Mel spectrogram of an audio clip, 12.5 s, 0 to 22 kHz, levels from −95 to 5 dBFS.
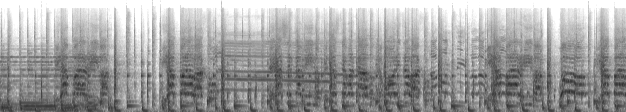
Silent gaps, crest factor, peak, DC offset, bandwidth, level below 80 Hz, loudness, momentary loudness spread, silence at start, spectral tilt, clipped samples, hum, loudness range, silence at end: none; 16 dB; -4 dBFS; under 0.1%; 16 kHz; -32 dBFS; -20 LUFS; 7 LU; 0 s; -5.5 dB/octave; under 0.1%; none; 1 LU; 0 s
